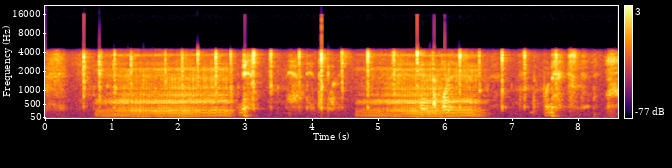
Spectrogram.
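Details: Person snoring in Viveiro, so loudly that a listener mentions earplugs and eight hours of it; loud, rough, vibrating snores with long drawn-out breaths and brief gaps in a small room; heavy snoring.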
